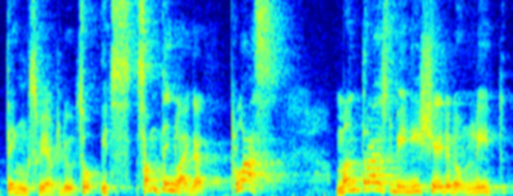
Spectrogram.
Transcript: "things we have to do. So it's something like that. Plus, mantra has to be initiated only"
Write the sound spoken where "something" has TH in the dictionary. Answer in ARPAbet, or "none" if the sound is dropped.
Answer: T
